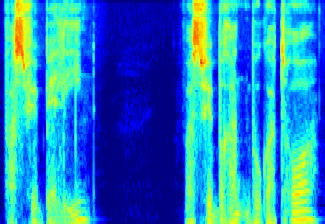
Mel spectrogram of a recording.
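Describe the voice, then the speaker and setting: A man's voice: low-pitched, a little slow, slightly rough, no echo, studio quality, full character voice. A man voicing his exasperated father, incredulous and rising into outrage, in a true story. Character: exasperated father, middle-aged man, fed up.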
